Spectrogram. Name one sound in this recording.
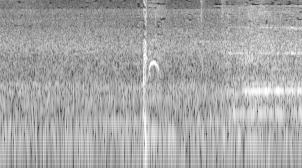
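A push button clicks on a control panel.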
